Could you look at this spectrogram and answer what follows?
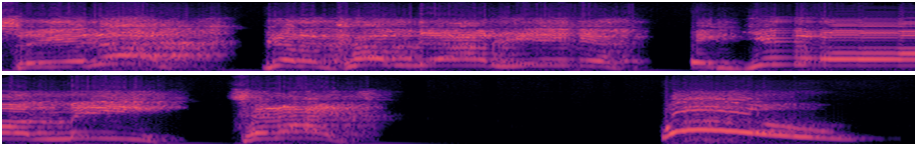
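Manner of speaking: flamboyant, slow, high, swooping wrestling promo voice. Asked for their best Ric Flair impression, the speaker does a Ric Flair impression. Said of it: "your best Ric Flair impression?".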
